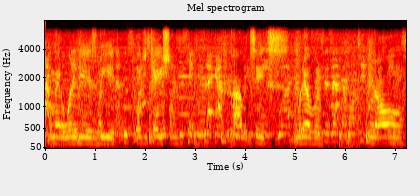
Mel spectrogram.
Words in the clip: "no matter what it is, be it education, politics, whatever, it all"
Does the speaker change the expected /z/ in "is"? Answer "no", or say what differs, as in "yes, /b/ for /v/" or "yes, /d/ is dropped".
no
